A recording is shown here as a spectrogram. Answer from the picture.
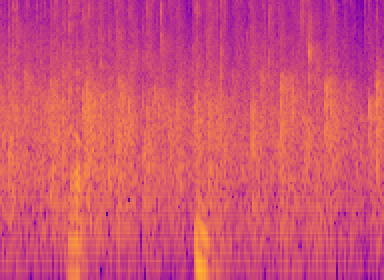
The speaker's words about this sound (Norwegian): Kom igjen og gi en applaus for Jesus. Ja.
